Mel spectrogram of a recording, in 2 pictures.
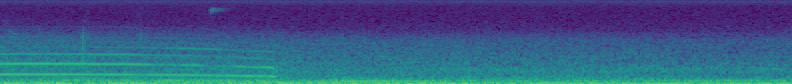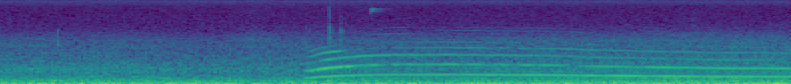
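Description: Domestic cat giving long, drawn-out threat yowls at another male cat in a standoff before a fight. One yowl trails off about a second in; a second one starts about five and a half seconds in and slides slowly down in pitch.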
